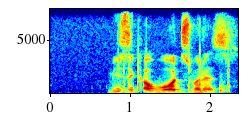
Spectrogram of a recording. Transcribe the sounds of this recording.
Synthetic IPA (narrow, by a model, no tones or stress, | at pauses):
mjuzɪkʰəwɔːdzwɪ̃nə̰z̥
